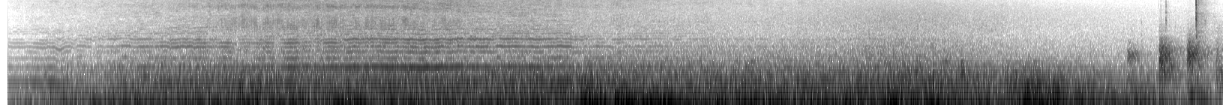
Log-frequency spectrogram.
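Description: A bee buzzing in flight: a steady droning hum that swells over the first couple of seconds and fades out after about four seconds, over a deep rumble.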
